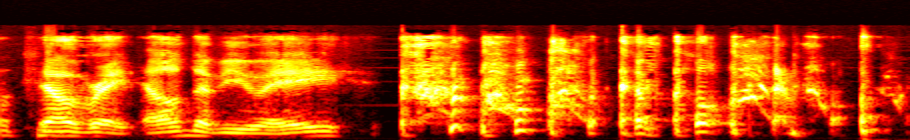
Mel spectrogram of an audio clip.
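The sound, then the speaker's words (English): A deliberate, exaggerated cough: a drawn-out voiced rasp, a brief pause, then a quick run of sharp, breathy hacking bursts, loud and alone with no other talk. “You didn't even do the cough.”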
